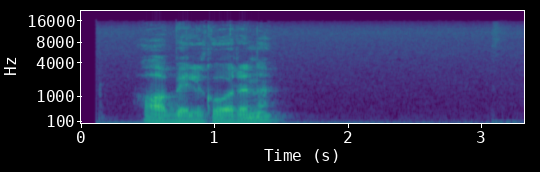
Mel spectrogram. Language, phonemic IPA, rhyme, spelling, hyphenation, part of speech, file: Norwegian Bokmål, /ˈɑːbɪlɡoːrənə/, -ənə, abildgårdene, ab‧ild‧gård‧en‧e, noun, Nb-abildgårdene.ogg
- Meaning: definite plural of abildgård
